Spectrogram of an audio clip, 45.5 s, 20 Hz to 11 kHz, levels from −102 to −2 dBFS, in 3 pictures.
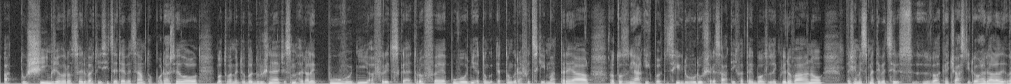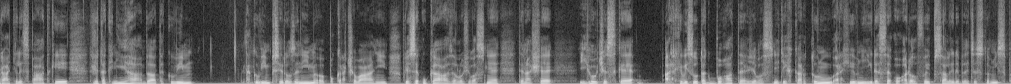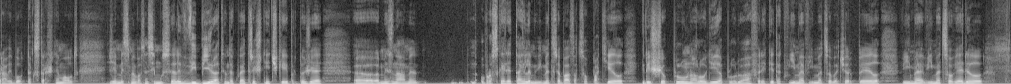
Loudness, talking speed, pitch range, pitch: -26 LUFS, 160 wpm, 110-125 Hz, 115 Hz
